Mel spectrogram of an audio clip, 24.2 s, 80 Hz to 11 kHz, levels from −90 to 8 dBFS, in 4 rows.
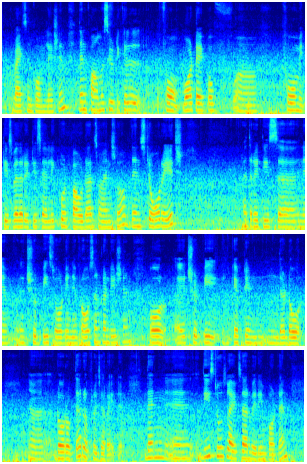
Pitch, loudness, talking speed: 180 Hz, -23 LUFS, 145 wpm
